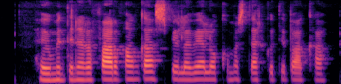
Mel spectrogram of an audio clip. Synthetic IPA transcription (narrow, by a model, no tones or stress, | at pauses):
hœɣmɪnt̪ɪnɛɾaðfaɾðawŋkaðspɪːlavɛːlakʰɔːmast̪ɛr̥kʏt̪ʰɪlpaːka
